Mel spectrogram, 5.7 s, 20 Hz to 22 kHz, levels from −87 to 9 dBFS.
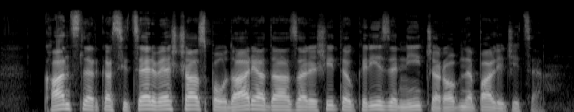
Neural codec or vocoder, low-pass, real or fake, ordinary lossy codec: none; 14.4 kHz; real; none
